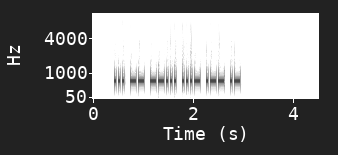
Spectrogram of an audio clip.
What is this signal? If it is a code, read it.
Morse code, heard as a keyed tone, about 30 wpm, 700 Hz. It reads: SM7VWA
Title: DXCC-100 Call Signs - 6 Characters - 30wpm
